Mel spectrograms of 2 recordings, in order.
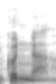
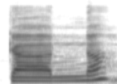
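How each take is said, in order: First: "kunna" with a short u and a double n; "kunna" said softly with short first vowel; shortened form. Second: "kana" said as kaan-na, long vowel then a held double n; "kana" as a drawn-out kaan plus na; theoretical form. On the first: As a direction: say "kunna" as kun-na, the long vowel dropped. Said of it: "What letter will they get rid of?". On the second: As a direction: stretch the first syllable of "kana", close it on n, then add na. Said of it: "they wanna add na". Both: Shown as a demonstration.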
